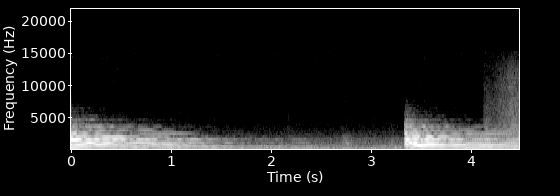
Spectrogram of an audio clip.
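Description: A bell tolling twice, the strokes about three and a half seconds apart, each one ringing on and slowly fading.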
